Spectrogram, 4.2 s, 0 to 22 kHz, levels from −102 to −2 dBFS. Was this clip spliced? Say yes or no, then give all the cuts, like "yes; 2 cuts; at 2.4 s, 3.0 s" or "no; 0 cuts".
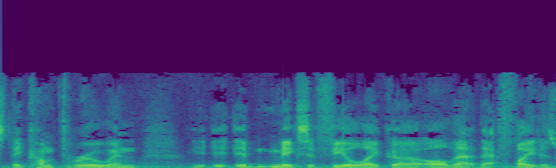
no; 0 cuts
